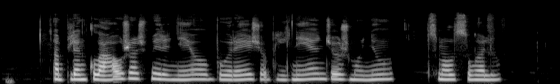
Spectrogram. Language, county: Lithuanian, Marijampolė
